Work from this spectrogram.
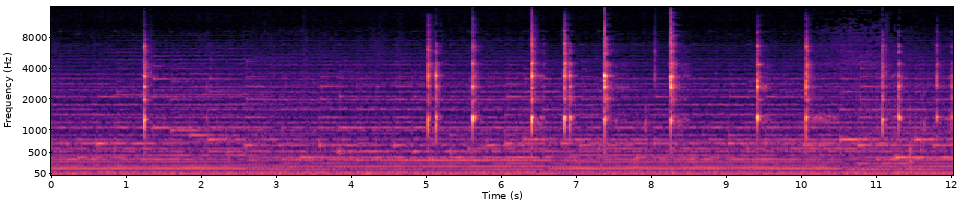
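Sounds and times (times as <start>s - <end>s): instrumental background music: 0.0s - 12.0s.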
